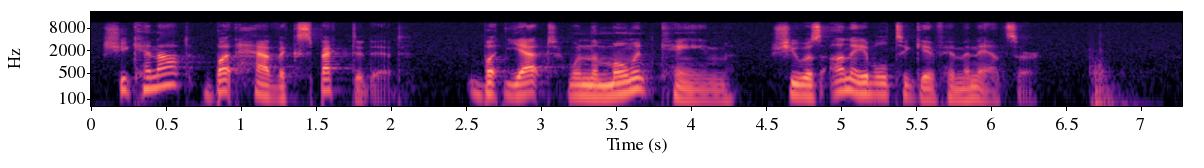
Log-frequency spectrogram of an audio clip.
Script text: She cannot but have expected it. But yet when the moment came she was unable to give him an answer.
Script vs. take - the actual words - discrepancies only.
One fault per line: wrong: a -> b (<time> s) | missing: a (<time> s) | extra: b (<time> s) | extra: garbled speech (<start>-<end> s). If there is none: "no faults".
no faults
